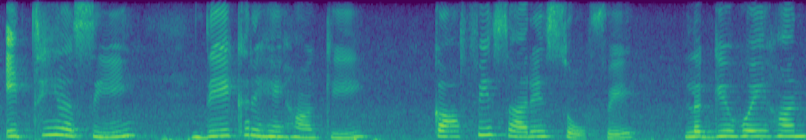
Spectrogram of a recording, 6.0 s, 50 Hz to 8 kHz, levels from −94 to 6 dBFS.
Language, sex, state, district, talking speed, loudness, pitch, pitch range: Punjabi, female, Punjab, Kapurthala, 120 wpm, -20 LUFS, 305 Hz, 265-320 Hz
